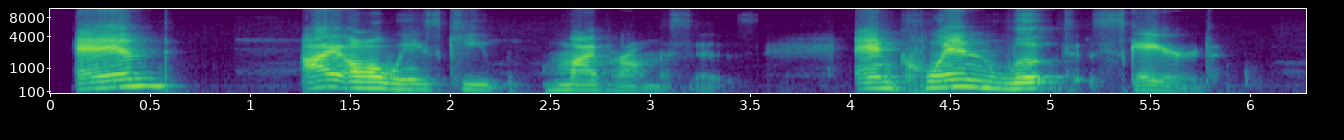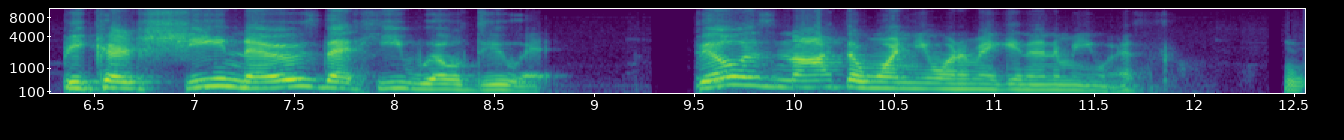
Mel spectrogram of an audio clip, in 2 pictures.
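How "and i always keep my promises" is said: ordinary talk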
